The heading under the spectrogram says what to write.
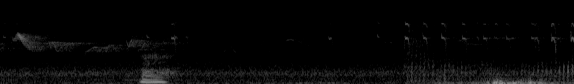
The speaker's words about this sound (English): I'm right underneath the tree that a bunch of crossbills are in, and they're coming down for water. And I'm right next to some birds now, and they're in a small tree.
